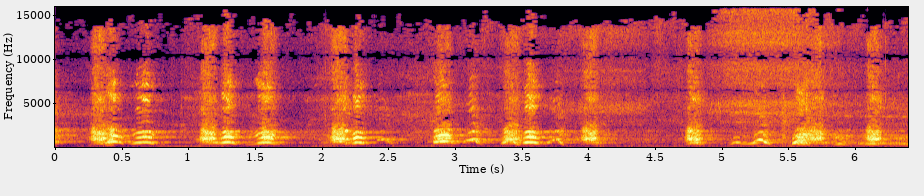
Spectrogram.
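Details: German Shepherd of a working group kept for breeding and competition, giving steady rounds of barks, often in pairs or triplets, about two to three bursts each second, loud and clear against a quiet background.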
